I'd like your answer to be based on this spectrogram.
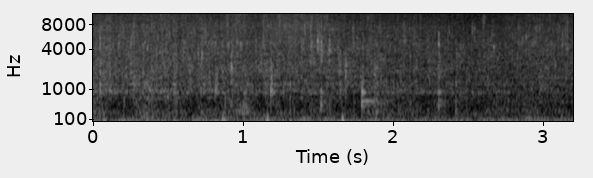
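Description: Aromatics sautéing in a pan, a steady broadband sizzle with occasional soft scrapes and clicks of stirring, close and continuous throughout.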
